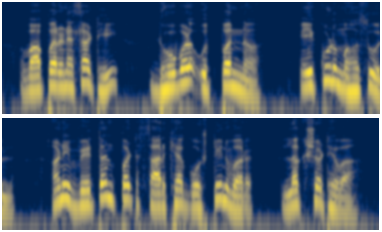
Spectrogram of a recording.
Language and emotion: Marathi, neutral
